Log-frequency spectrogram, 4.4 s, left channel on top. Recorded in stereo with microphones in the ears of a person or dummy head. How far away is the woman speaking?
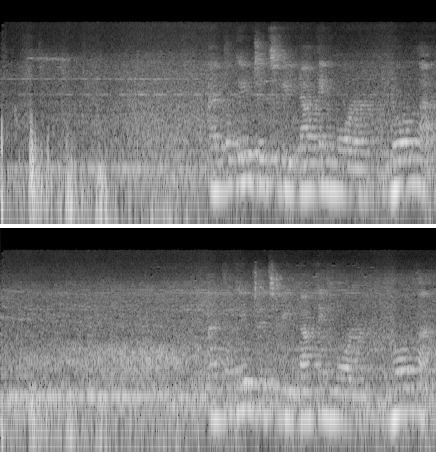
About 2.5 m.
